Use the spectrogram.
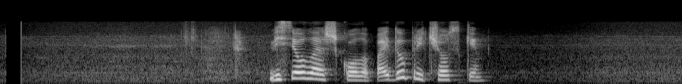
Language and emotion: Russian, positive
